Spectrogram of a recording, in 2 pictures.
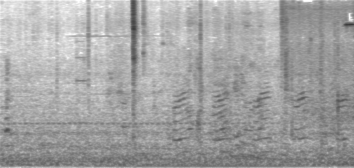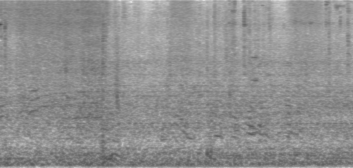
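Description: A train rumbles steadily.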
